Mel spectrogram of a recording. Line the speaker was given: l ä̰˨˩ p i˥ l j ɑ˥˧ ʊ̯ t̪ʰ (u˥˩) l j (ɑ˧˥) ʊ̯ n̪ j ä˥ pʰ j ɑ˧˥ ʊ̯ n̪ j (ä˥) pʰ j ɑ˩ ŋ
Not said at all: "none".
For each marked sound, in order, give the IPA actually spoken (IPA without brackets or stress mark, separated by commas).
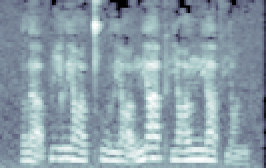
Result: u˥˩, ɑ̰˨˩, ä˥˩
